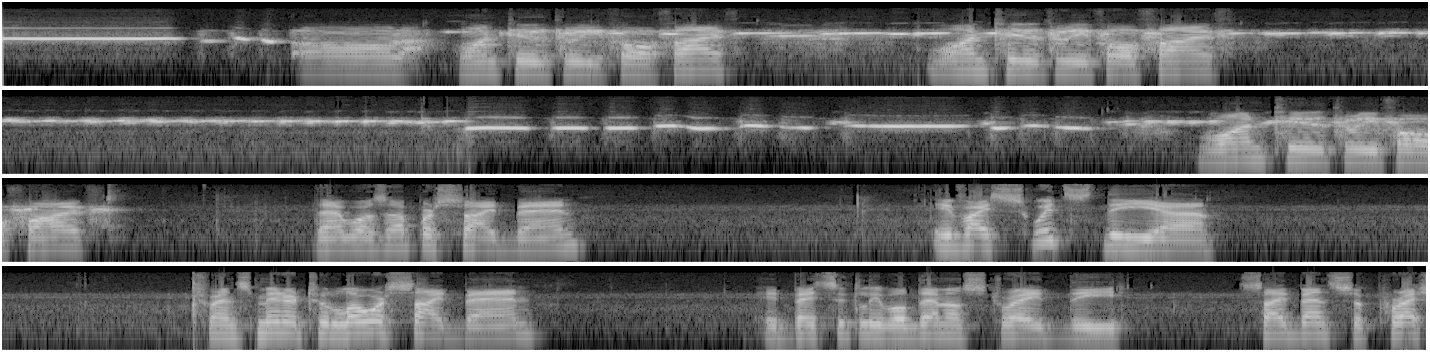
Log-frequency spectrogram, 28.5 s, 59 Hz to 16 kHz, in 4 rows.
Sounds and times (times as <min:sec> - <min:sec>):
Whistling: 0:00.0 - 0:13.8.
